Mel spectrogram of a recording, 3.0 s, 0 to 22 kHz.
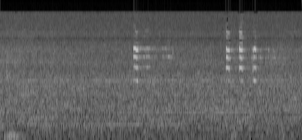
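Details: A grey-headed lapwing on a paddy-field bank, May 1, 2012, threatening resting ducks (not yet its territory), gives one sharp, high call, then a quick run of three more over a steady outdoor rumble.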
